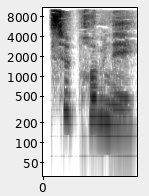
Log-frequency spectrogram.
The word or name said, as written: se promener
